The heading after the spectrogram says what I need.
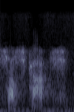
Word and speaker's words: Sasquatch: the hills called the Sasquatch. The best way to pronounce it is take the word bucket, drop the B, and add S-A-S to the beginning, Sasquatch.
